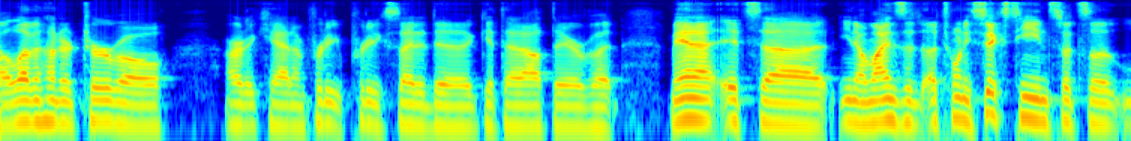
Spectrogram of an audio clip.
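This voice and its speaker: A man hosting a podcast, friendly and quick to laugh, with lots of fillers as he asks his questions. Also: mid-range voice, pushed and bright, clear, resonant tone, dull audio. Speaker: podcast host. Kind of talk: casual podcast interview.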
